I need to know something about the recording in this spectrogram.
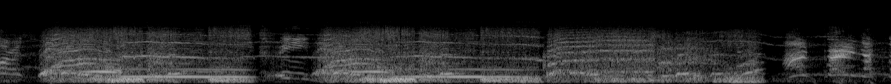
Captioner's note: cacophony of animal noises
